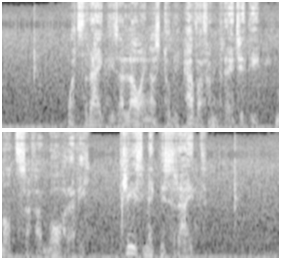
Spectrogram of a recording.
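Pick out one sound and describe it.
A man speaks calmly in a low, rough voice.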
